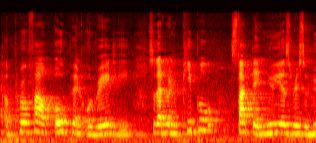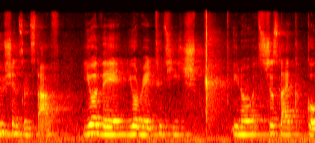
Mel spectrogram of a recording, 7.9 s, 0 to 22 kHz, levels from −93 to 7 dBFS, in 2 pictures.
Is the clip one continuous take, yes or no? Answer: yes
